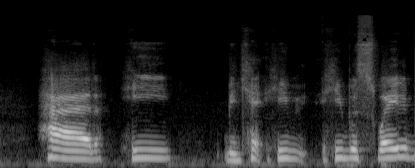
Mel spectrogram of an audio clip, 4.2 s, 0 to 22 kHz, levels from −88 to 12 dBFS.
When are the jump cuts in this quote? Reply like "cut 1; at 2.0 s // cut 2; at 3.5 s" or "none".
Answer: cut 1; at 1.1 s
